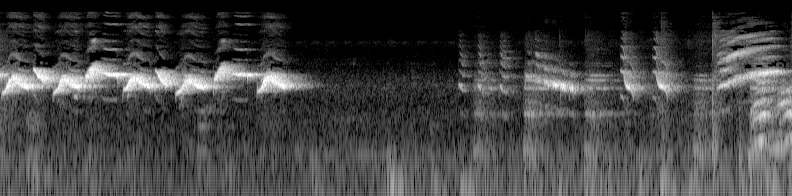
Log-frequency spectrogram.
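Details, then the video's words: Chinese hwamei, tame and three seasons old, sings a rapid series of bright rolling whistles for about three seconds, falls silent, then resumes with softer scattered notes and a final loud swooping phrase. "Hoa mi hót cực hay"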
